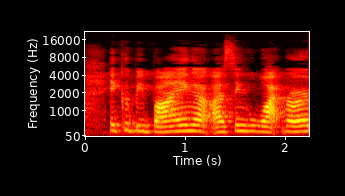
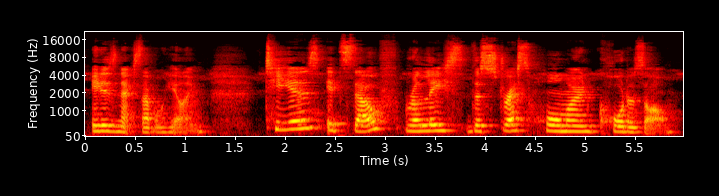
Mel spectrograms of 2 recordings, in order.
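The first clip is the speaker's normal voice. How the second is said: ordinary talk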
